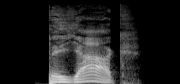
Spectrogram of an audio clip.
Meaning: 1. singular imperative of bejagen 2. first-person singular present of bejagen
- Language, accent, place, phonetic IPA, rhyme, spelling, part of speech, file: German, Germany, Berlin, [bəˈjaːk], -aːk, bejag, verb, De-bejag.ogg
